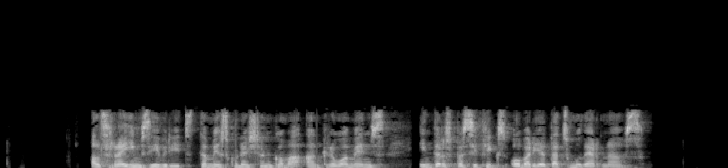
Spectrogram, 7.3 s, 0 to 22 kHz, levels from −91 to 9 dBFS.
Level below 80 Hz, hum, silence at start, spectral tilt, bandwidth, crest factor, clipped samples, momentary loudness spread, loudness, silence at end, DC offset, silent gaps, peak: -60 dBFS; none; 0.9 s; -2.5 dB/octave; 8.2 kHz; 18 dB; under 0.1%; 6 LU; -17 LUFS; 0.85 s; under 0.1%; 4.13-4.17 s; 0 dBFS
